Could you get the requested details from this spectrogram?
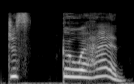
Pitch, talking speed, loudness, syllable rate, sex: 320 Hz, 135 wpm, -17 LUFS, 5.1 syllables/s, female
